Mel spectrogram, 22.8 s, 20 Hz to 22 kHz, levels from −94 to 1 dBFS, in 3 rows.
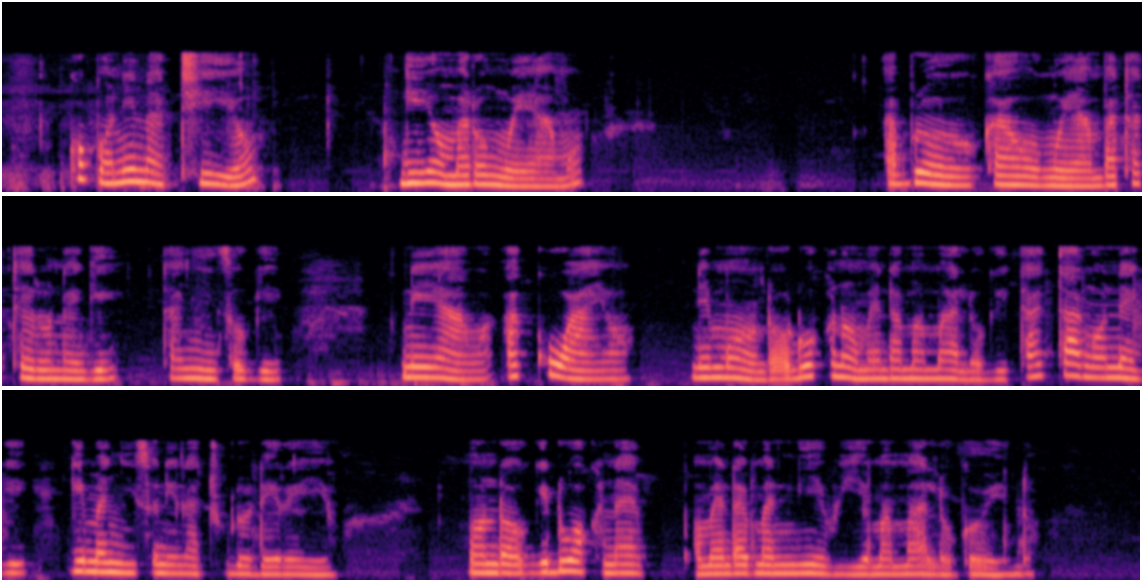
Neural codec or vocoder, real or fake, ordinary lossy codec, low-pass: none; real; none; 7.2 kHz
